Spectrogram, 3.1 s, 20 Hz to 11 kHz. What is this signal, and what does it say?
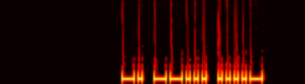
Morse code, heard as a keyed tone, about 30 wpm, 700 Hz. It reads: N74
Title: Common Cut Numbers - 3-Digit 30wpm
